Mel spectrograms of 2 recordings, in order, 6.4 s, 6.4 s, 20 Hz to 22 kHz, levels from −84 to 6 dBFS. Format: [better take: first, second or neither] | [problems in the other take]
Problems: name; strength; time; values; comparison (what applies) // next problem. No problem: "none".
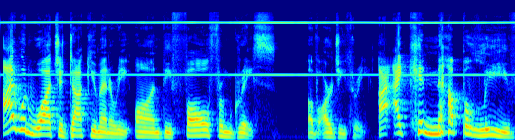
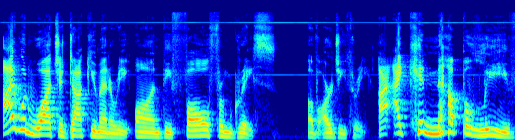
second | high-pitched whine; loud; throughout; 11.5 kHz, 7 dB below the speech; faint in the second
